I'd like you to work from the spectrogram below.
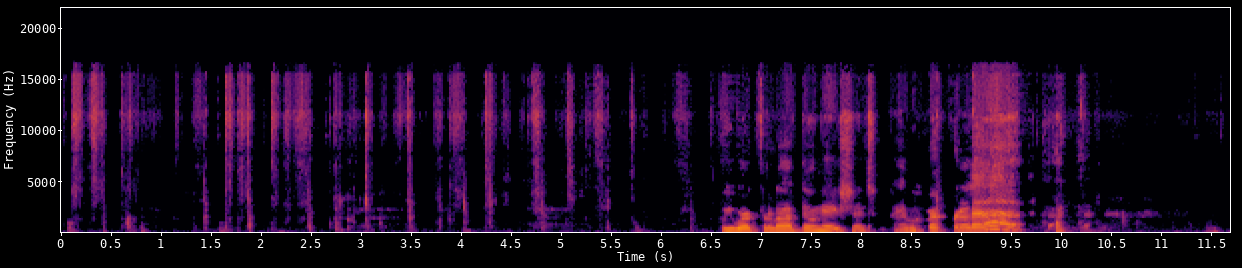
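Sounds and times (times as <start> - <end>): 
cards drawn from a deck for a card reading: 0.0 - 6.5
speech: 6.6 - 9.7.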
